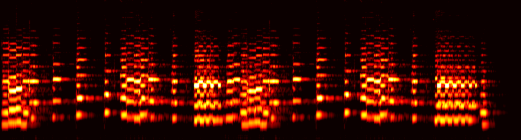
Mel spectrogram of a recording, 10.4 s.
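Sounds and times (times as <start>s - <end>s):
woodwinds in C minor: 0.0s - 10.2s.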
